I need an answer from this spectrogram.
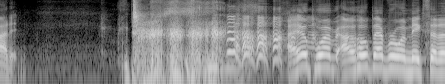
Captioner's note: laughing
